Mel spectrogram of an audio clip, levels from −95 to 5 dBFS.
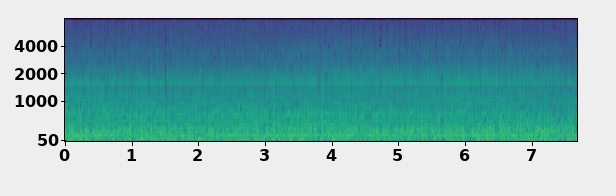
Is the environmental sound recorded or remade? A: remade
